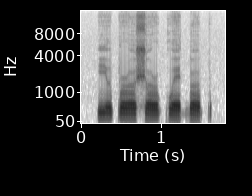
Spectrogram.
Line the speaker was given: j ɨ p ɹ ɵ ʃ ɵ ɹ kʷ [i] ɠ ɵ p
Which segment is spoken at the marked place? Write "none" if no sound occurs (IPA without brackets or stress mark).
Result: e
